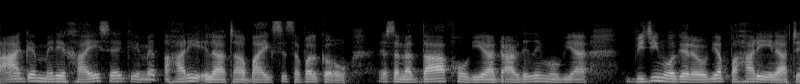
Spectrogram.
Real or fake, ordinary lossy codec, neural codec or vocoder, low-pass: fake; none; codec, 16 kHz, 0.5 kbps, X-Codec, HuBERT features, trained on LibriSpeech; none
